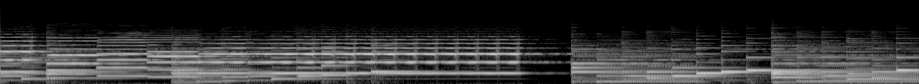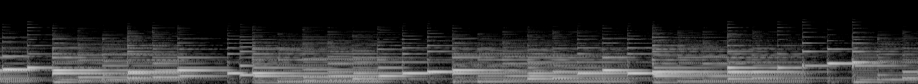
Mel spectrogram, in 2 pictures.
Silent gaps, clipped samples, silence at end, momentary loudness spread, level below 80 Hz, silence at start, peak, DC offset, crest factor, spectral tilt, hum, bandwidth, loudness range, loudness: none; under 0.1%; 0 s; 10 LU; -58 dBFS; 0 s; -6 dBFS; under 0.1%; 14 dB; -6.5 dB/octave; none; 7.8 kHz; 6 LU; -20 LUFS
